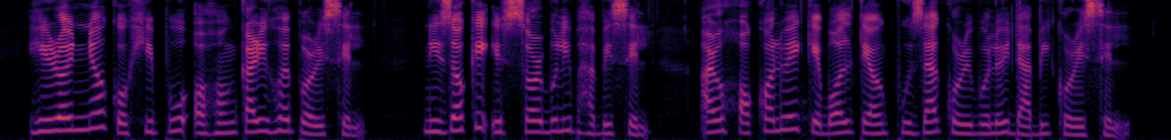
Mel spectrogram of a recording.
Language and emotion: Assamese, neutral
